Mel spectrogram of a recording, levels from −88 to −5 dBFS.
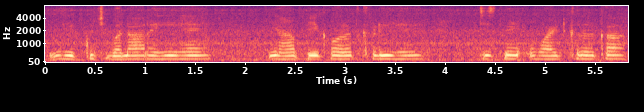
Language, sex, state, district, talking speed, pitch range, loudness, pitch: Hindi, female, Punjab, Pathankot, 145 wpm, 180-190 Hz, -14 LUFS, 185 Hz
